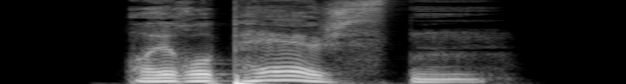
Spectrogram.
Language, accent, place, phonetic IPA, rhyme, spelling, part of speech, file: German, Germany, Berlin, [ˌɔɪ̯ʁoˈpɛːɪʃstn̩], -ɛːɪʃstn̩, europäischsten, adjective, De-europäischsten.ogg
- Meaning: 1. superlative degree of europäisch 2. inflection of europäisch: strong genitive masculine/neuter singular superlative degree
